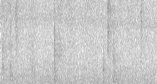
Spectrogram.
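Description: Library reading-room ambience: a steady low room hum with a few faint, small clicks, one a little under a second in and two more near the end.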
